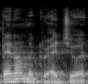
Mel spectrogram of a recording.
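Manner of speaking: ordinary talk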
